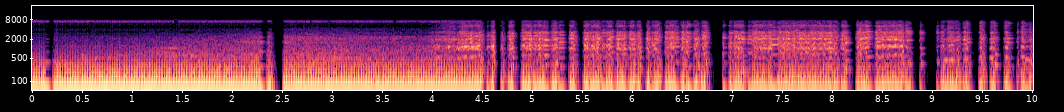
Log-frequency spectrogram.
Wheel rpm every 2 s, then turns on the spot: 0, 0, 10, 130, 160.
none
